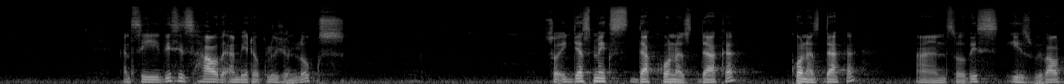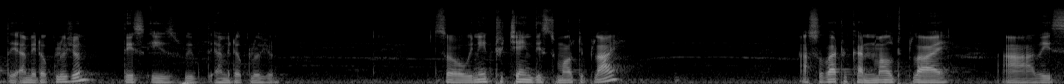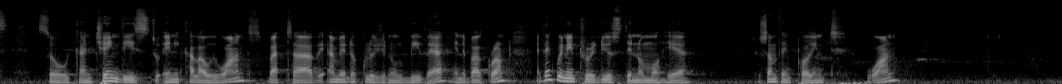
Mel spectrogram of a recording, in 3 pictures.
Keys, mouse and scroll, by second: 1.9 scroll up 2, 3.2 KP_Decimal, 4.1 `, 4.6 scroll up 1, 4.9 `, 5.7 scroll up 1, 9.5-22.4 drag, 24.4 scroll down 1, 26.7 click, 30.8 click, 31.6 scroll up 1.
